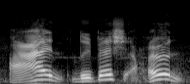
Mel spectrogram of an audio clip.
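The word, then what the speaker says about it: ع: এই যে আইনটা, আইনের উচ্চারণটা মানে এরকম হবে, মানে চাপিয়ে গলার মাঝখানে, হলকের মাঝখানে চাপ দিয়ে তারপর বলতে হয় আইন।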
